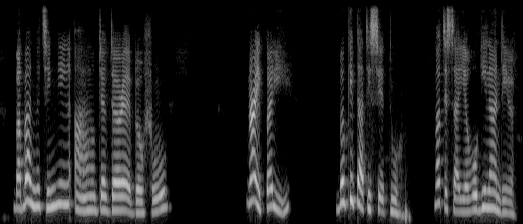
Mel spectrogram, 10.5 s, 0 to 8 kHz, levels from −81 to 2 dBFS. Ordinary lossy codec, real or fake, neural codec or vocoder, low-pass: none; fake; codec, 16 kHz, 0.5 kbps, X-Codec, HuBERT features, trained on balanced general audio; 7.2 kHz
